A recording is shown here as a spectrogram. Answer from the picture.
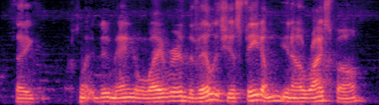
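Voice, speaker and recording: Over music in the background, the speaker talks at a fairly slow pace. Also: man. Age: 70s. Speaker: recovery speaker. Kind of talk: personal testimony. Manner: casual, halting.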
